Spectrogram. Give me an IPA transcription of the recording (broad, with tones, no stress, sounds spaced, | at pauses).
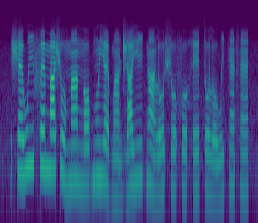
ʃ ɛ˦ w i˦ f ɛ˦ m a˦ ʃ o˦˨ m ã˧ n ɔ˧ b ũ˦ j ɛ˦˨ b ã˨ d͡ʒ a˨˦ j i˦ ɡ ã˦˨ l o˨˦ ʃ o˧ f o˧ h e˧ t o˧ l o˨ w i˨˦ k ɛ̃˦ s ɛ̃˦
